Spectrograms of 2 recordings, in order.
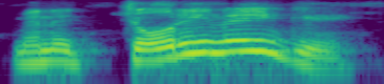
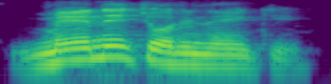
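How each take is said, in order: First: The stress is on चोरी. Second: The stress is on मैंने.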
